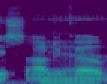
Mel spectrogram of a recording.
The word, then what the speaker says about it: Sadako: I think the pronunciation is usually, the emphasis is usually on the first syllable, so probably Sadako, but I could be wrong.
